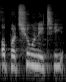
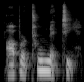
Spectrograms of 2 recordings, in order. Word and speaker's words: opportunity: did a live opport anytime you have ity like she's stressing the correct syllable right ity the syllable before is the primary stress but then because the t that comes after is unstressed you should keep the vibration and make it make it vibrate into a flap t.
